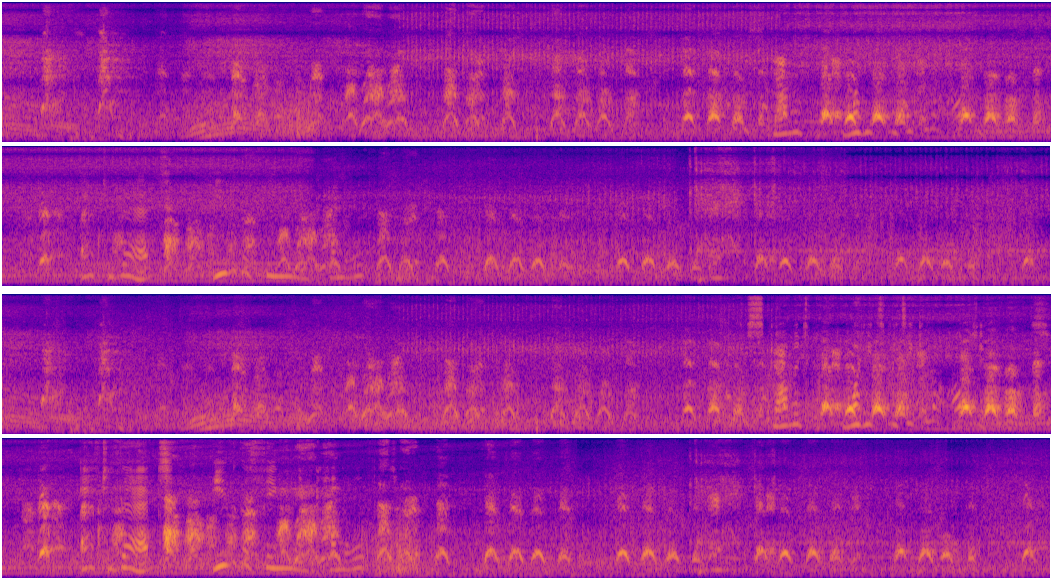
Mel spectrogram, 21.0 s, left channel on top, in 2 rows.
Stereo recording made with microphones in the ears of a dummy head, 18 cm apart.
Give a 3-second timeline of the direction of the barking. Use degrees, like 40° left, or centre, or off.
70° left, 60° left, 30° left, 30° right, 60° right, 70° right, 80° right.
